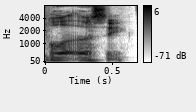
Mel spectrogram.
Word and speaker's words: Blissey: Pronounced Blissey.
